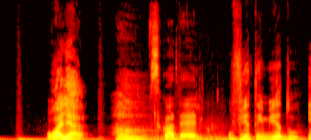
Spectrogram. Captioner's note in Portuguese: faz som de surpresa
